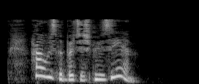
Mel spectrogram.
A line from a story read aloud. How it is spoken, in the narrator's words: I said cheerfully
